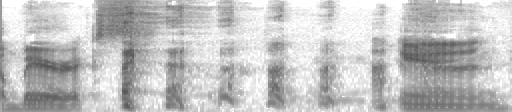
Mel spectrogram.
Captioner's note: laughter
